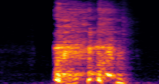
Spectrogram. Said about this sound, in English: It's not a COVID cough, just a dry cough.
